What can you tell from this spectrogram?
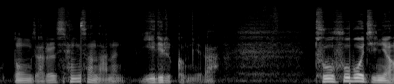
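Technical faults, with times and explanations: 0.81 s and 3.50 s, damaged data in a compressed stream: corrupted bytes in the encoded speech stream make the decoder misread those frames and lose sync while hunting for the next valid frame header, leaving a brief chirp or blip each time.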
